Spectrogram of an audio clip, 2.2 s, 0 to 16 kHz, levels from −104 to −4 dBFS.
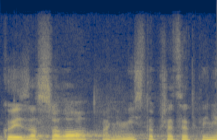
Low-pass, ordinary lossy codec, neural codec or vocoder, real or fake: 14.4 kHz; AAC, 48 kbps; autoencoder, 48 kHz, 128 numbers a frame, DAC-VAE, trained on Japanese speech; fake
